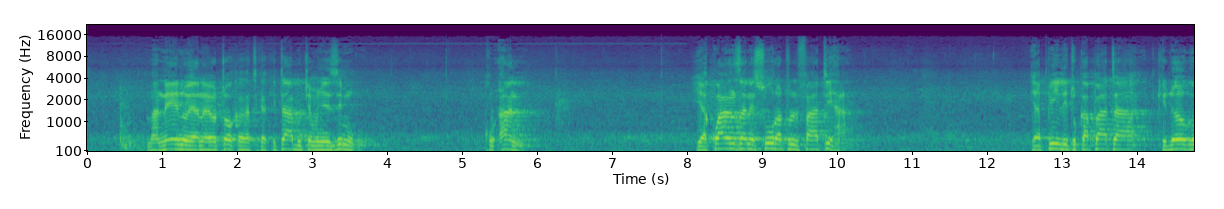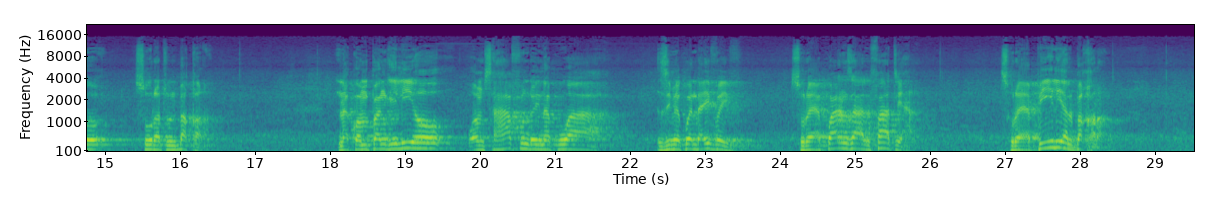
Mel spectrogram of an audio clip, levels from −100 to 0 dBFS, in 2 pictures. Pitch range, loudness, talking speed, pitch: 135-160 Hz, -19 LUFS, 75 wpm, 145 Hz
